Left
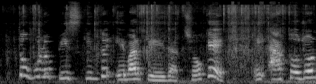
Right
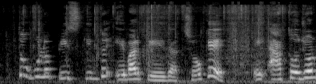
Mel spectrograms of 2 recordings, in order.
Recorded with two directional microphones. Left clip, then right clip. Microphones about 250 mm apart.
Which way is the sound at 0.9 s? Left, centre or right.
Right.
